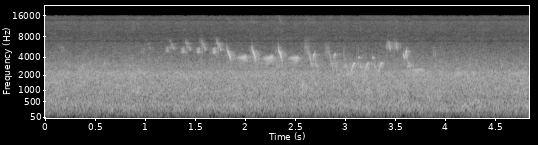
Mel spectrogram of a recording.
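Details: Common chaffinch (Fringilla coelebs) in Germany, May 2023, singing a bright, quick two-second run of high notes tumbling downward to a short flourish. This is territorial song in a regional Trier dialect, over a steady rushing background.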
